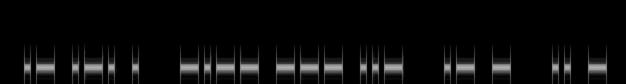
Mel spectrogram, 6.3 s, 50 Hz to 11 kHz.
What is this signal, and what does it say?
Morse code, heard as a keyed tone, about 20 wpm, 700 Hz. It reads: ARE YOU AT IT
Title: Sentences from Top 200 Words 20wpm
